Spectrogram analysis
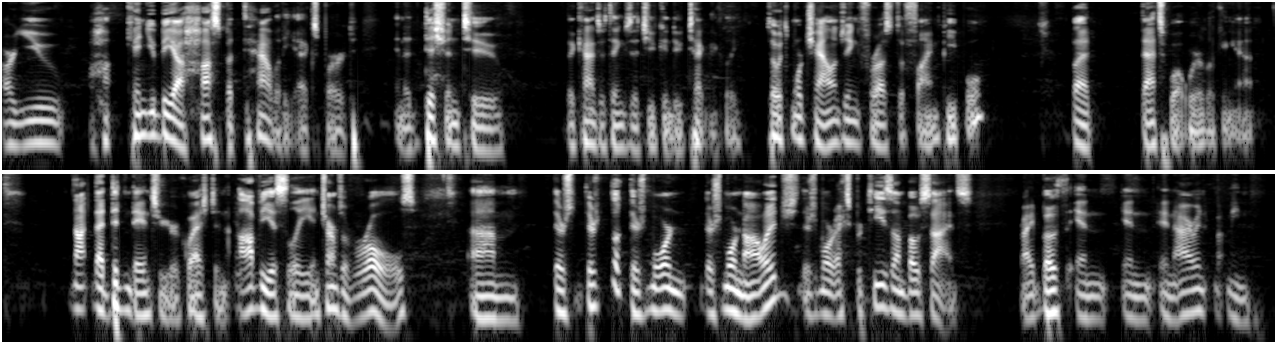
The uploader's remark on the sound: Legal Week 2024 Special Part One. Recorded live from the bustling environment of the 2024 Legal Week conference in New York.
